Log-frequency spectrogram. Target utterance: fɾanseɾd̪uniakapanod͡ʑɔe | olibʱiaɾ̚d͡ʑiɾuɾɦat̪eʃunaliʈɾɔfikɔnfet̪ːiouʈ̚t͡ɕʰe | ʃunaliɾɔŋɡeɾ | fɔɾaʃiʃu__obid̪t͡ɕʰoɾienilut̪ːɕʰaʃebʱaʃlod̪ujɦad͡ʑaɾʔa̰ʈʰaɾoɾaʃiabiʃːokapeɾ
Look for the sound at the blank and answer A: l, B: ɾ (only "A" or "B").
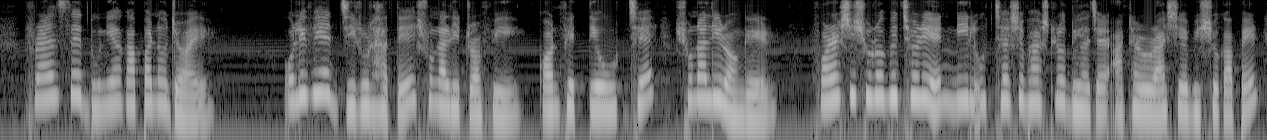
B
